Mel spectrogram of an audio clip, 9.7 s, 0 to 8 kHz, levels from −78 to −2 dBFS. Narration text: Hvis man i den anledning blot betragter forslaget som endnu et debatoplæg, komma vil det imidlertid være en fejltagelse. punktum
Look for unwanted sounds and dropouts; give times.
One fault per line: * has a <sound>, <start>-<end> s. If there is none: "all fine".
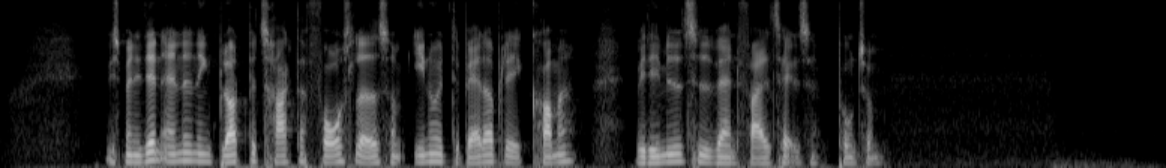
all fine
